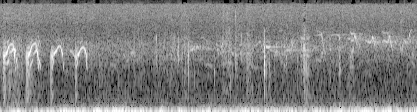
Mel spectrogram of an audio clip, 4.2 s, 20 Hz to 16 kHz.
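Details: Wild Osprey at its nest in Võrumaa, South Estonia, in 2021: four quick upslurred whistled chirps open the clip, then fainter scattered peeps over a low rumbling background.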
